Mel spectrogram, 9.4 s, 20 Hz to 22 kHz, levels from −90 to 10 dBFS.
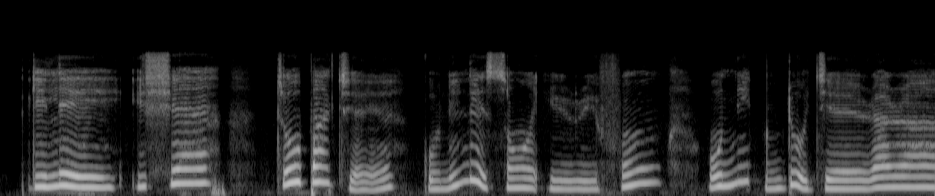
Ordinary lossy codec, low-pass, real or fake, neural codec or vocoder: none; 7.2 kHz; fake; codec, 16 kHz, 16 kbps, FreqCodec, smaller model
